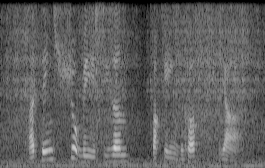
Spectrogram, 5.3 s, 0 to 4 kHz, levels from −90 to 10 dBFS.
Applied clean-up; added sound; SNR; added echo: none; Rattle; 12 dB; none.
